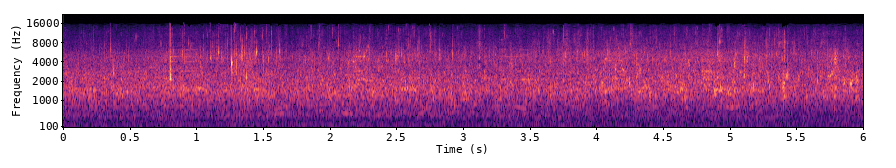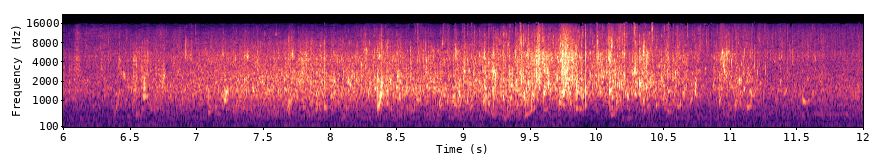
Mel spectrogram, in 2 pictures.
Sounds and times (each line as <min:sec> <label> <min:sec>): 0:00.0 Water 0:12.0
